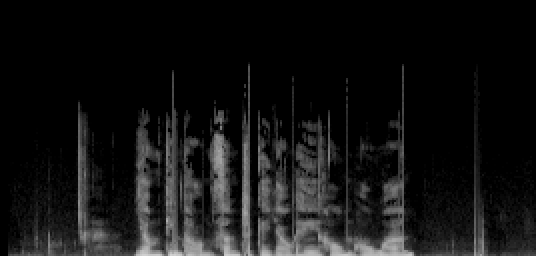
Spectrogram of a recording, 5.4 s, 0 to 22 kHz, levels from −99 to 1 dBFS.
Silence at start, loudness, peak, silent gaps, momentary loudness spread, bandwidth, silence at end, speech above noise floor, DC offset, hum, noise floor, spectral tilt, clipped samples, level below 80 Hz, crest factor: 0.8 s; -30 LUFS; -10 dBFS; none; 17 LU; 12.5 kHz; 1.2 s; 44 dB; under 0.1%; none; -72 dBFS; -6 dB/octave; under 0.1%; -58 dBFS; 22 dB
